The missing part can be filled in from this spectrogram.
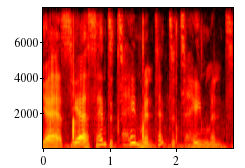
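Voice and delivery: high, swooping, sing-song cackling voice. The narrator voices the evil drow priestess Ilvara as she starts cackling and clapping. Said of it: "In this video we join Drin and Elkfein the brothers Drow as they attempt to survive the machinations of the evil Drow Priestess Illvara Mizzrym while their chain gang is searching for a long lost tomb".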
